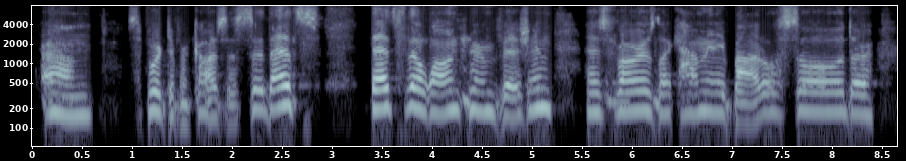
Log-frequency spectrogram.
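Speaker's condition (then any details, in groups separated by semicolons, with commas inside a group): Cerebral palsy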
